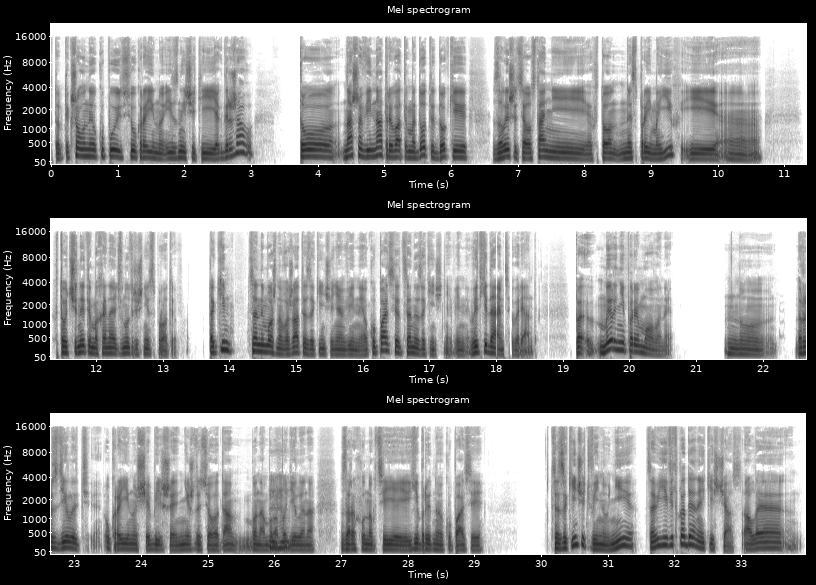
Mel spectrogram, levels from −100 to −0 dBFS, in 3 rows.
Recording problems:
choppy; occasionally; at 18 s; 3% of the speech affected

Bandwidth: 15.5 kHz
